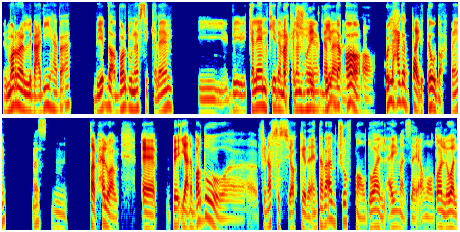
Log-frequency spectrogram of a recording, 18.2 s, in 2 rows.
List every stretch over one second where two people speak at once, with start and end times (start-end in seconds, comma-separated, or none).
5.5-7.2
